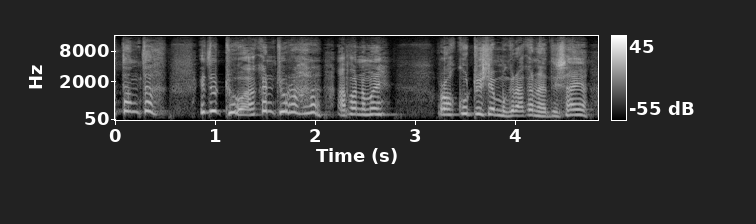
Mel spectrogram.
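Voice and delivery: high-pitched mimicked grumbling; acted complaint. Preacher retells a sibling complaining about long prayers at church, mock protest.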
